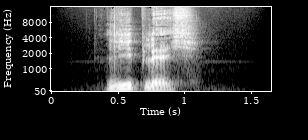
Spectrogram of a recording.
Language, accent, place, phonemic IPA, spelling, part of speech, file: German, Germany, Berlin, /ˈliːplɪç/, lieblich, adjective, De-lieblich.ogg
- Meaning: 1. sweet 2. charming; adorable; lovely (of a person, usually female and/or a child) 3. lovely; wonderful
